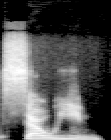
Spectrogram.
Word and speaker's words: Samhain: I actually think you pronounce it Samhain. – Oh, well. – Right. That old Irish. Old Irish doesn't actually sound anything like the way it's spelled.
